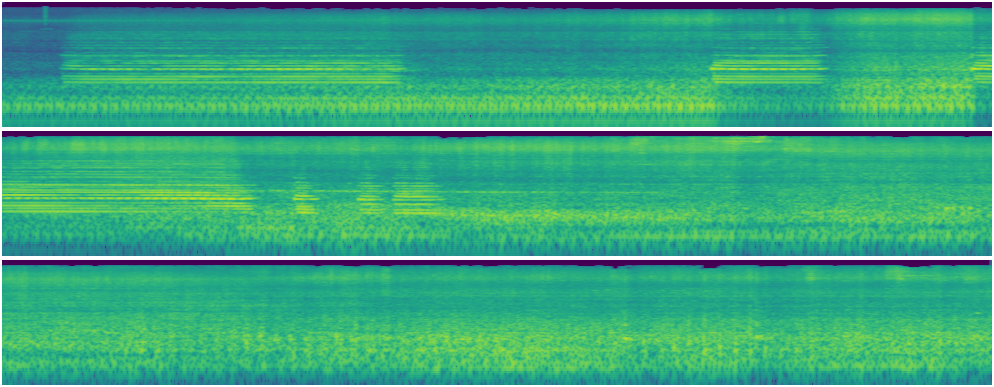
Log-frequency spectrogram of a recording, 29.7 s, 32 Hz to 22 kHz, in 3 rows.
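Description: Freight locomotive horn sounding its crossing signal: a long chord, a short blast, then a long blast that breaks into a few short stabs as the lead unit, CSX AC44CW 553, reaches the crossing. The rest is the loud steady rumble of the passing train, with tank-car wheels clicking over the rail joints.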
